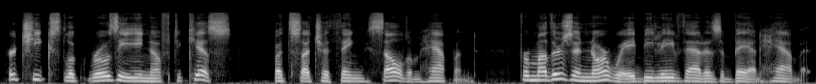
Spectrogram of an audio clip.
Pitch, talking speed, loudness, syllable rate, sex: 160 Hz, 170 wpm, -18 LUFS, 4.7 syllables/s, female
